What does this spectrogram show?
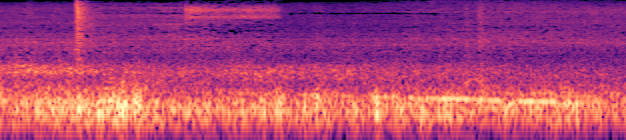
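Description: Electric multiple unit (EMU) local train passing close by: a steady rumble of coaches and wheels on the rails, with a sharp clack about a second in.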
